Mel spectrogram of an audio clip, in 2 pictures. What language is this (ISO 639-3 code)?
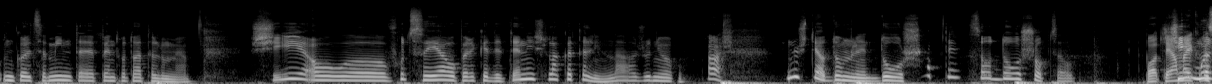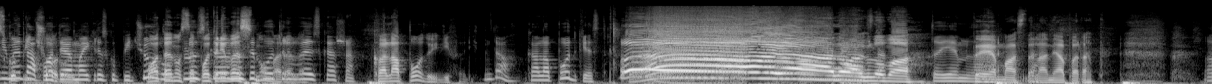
ron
